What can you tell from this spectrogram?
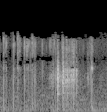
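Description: Dice are thrown and tumble across a hard surface, a quick scatter of small clicks and clatters, fairly quiet, landing five and three for an eight, with no one speaking.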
